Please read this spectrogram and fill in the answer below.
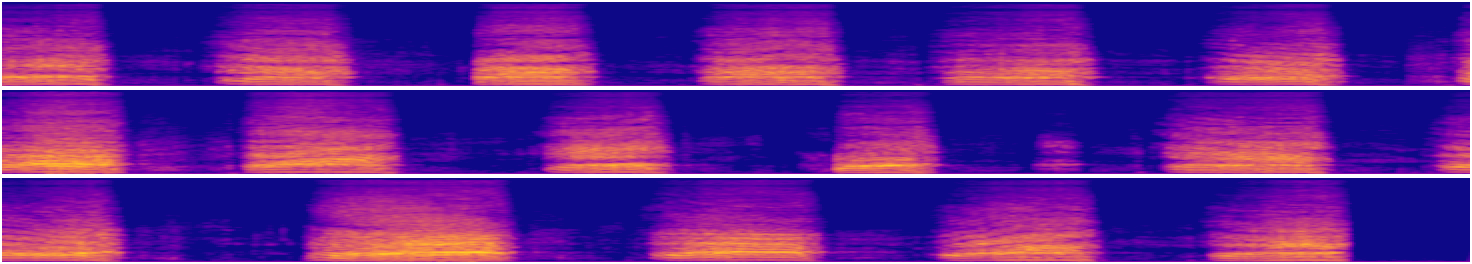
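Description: Grizzly bear giving a long run of short, loud roars, about one a second with brief silences between, one of them longer about three-quarters of the way through.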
